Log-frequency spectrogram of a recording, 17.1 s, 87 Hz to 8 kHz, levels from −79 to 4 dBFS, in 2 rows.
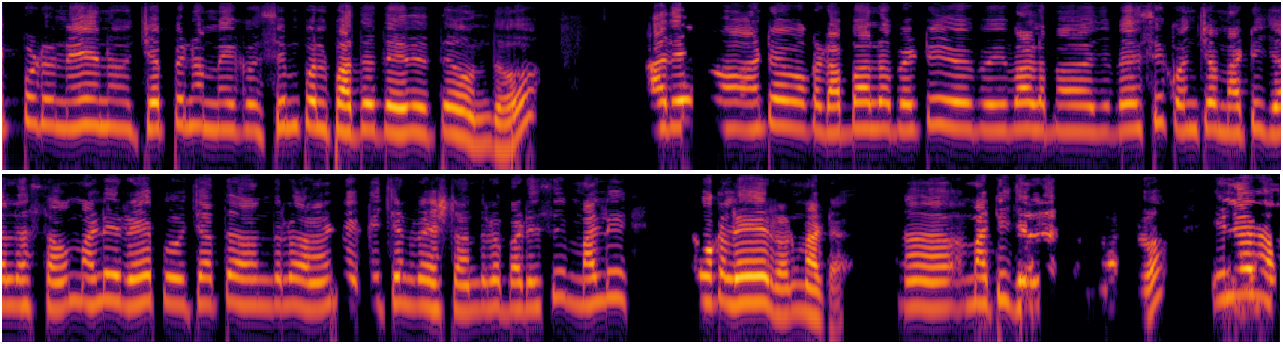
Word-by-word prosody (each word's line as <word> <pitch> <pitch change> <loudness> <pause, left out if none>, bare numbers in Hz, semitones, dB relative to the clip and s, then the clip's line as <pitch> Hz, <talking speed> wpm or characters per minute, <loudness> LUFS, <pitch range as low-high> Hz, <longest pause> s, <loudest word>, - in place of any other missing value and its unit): ఇప్పుడు 295 +2 -5 0.2
నేను 285 0 0 0.2
చెప్పిన 285 +2 +1 0.2
మీకు 260 -1 -5 0.2
సింపుల్ 280 -1 +1
పద్ధతేదైతే 245 -2 +4
ఉందో, 170 -3 -3 1.0
అదేమో 280 +1 +2 0.2
అంటే 290 +2 0 0.2
ఒక 255 -1 -5
డబ్బాలో 270 +2 +3
పెట్టి 265 +3 -1
ఇ 275 - +5 0.3
ఇవ్వాళ 265 0 +1
మ 250 - -4 0.4
వేసి 260 +4 0
కొంచెం 260 +1 0
మట్టి 240 +3 -2
జల్లేస్తాం. 235 -2 -1
మళ్ళీ 260 +3 +1
రేపు 255 0 +1 0.2
చెత్త 245 +1 -4 0.2
అందులో 240 +1 -5 0.2
అంటే 250 0 -8
కిచెన్ 255 -1 -3
వేస్ట్ 215 -1 -1
అందులో 220 +3 -3
పడేసి, 220 +6 -3 0.2
మళ్ళీ 280 +4 -1 0.6
ఒక 265 - -1
లేయర్ 255 -2 +8
అనమాట. 185 -4 +2 0.6
ఆహ్, 225 0 +1 0.2
మట్టి 250 +3 0
జల్లేస్తాం 230 +9 -2
దాంట్లో. 360 -1 -3 0.4
ఇలాగ 310 +1 +4
255 Hz, 130 wpm, -19 LUFS, 235-275 Hz, 1.0 s, లేయర్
